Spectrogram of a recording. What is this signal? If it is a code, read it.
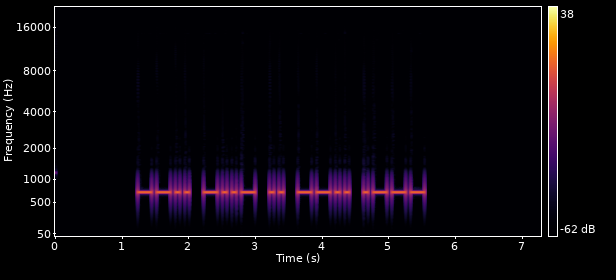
Morse code, heard as a keyed tone, about 17 wpm, 700 Hz. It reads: ZXIZJ
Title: Code Groups - 5 Letters - 17wpm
